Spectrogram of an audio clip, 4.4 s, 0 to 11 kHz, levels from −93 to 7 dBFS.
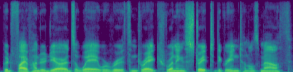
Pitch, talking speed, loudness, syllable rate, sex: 90 Hz, 230 wpm, -21 LUFS, 5.4 syllables/s, male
